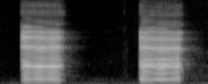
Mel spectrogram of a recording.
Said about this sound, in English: That's the noise. That's the noise. We heard an Amber Alert. Now, you might have heard of an Amber Alert before, you know, if a... They've introduced them in England recently, actually, but they've had them in America for ages.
